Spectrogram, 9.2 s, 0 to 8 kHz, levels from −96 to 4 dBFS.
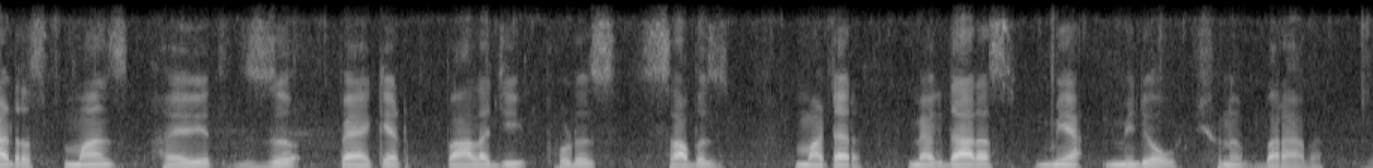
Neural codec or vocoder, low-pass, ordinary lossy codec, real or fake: none; 7.2 kHz; Opus, 32 kbps; real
